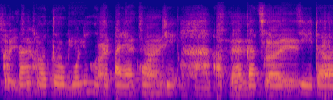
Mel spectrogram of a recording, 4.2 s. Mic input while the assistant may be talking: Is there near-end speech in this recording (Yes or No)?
No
